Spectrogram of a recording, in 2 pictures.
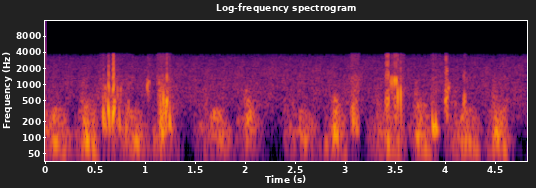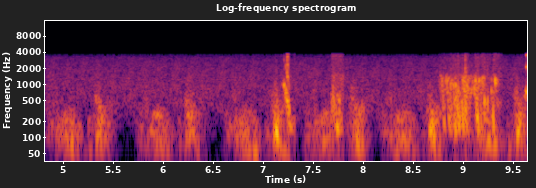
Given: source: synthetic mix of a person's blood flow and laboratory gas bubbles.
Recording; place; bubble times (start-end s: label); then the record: Doppler ultrasound of blood flow; precordium
0.54-0.88 s: bubbles
1.00-1.06 s: bubbles
1.11-1.30 s: bubbles
3.04-3.15 s: bubbles
3.39-3.59 s: bubbles
3.84-3.96 s: bubbles
3.98-4.06 s: bubbles
4.17-4.23 s: bubbles
7.17-7.32 s: bubbles
7.67-7.80 s: bubbles
8.75-9.38 s: bubbles
9.58-9.65 s: bubbles
From the record:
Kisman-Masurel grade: 233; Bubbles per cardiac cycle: several, 3 to 8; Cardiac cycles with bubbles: 50 to 99%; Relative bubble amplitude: loud (0.450 to 0.775); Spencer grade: 3 (all of the cardiac periods contain showers or single bubble signals, but not dominating or overriding the cardiac motion signals); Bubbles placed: only in the low amplitude regions of the cardiac cycle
